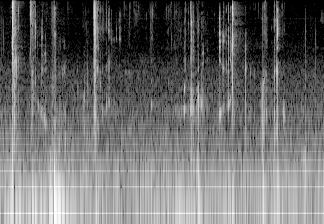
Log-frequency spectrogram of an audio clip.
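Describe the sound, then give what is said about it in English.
Someone eats a caramel apple sucker: many sharp, wet clicks and crunches from biting and chewing, with an uneven rhythm, faint and heard alone. “I'm eating one of those, like, caramel apple suckers, so.”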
